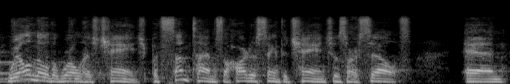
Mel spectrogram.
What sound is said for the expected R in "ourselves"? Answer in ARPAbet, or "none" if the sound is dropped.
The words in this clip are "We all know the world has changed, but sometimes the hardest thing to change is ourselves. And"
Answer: R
